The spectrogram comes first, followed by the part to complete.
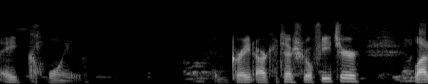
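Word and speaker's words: quoin: mains Corner structure um that term q-u-o-i-n is often uh is pronounced coin as just as in the change that you carry in your pocket a coin um it is pronounced exactly the same but these blocks the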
